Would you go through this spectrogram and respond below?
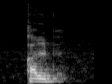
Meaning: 1. heart 2. core
- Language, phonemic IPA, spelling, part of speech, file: Moroccan Arabic, /qalb/, قلب, noun, LL-Q56426 (ary)-قلب.wav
